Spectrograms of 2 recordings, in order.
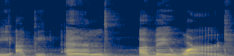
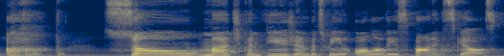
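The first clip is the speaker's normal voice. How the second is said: playful groan, then higher-pitched complaint; mock exasperation; 5 semitones higher than usual. Teacher lamenting tricky phonics rules to pupils, mock exasperated.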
